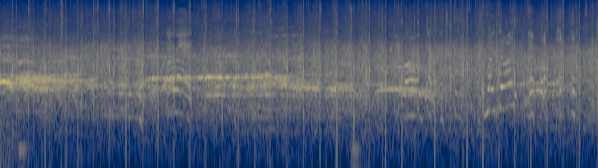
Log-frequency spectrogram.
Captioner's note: cheers and applause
